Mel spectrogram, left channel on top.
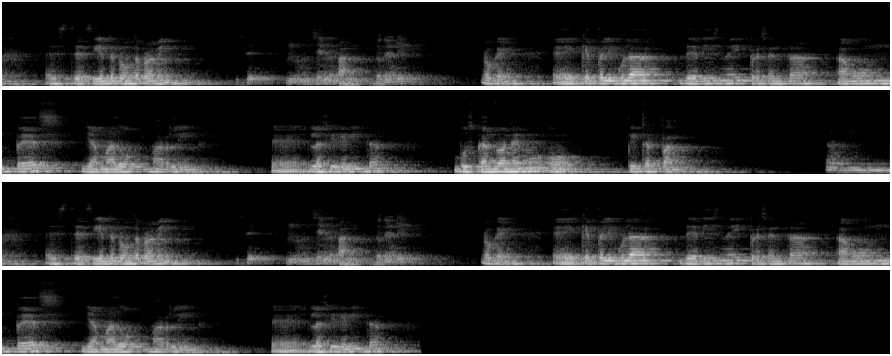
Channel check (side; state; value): right; drops out; at 13.1 s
